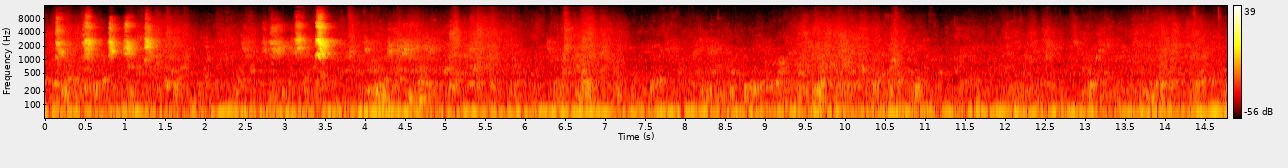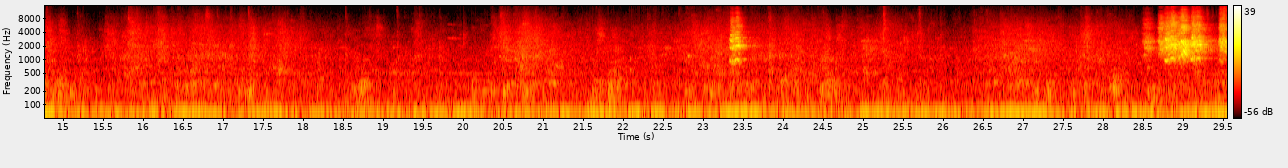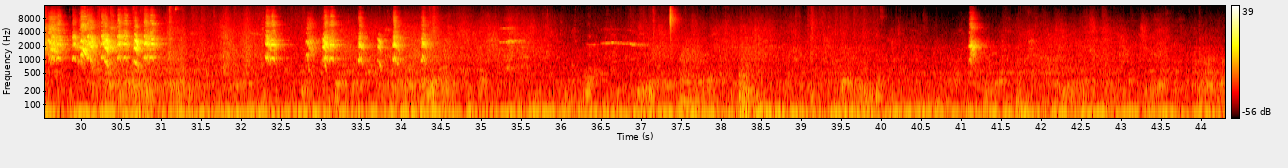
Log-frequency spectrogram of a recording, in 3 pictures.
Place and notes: {"title": "Rovinj, Croatia - birds", "date": "2012-12-29 12:40:00", "description": "narrow staircase to the sea, an old man passing by, black birds flying over roofs, waves ...", "latitude": "45.08", "longitude": "13.63", "altitude": "15", "timezone": "Europe/Zagreb"}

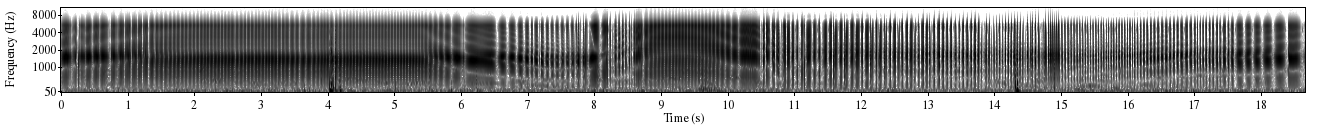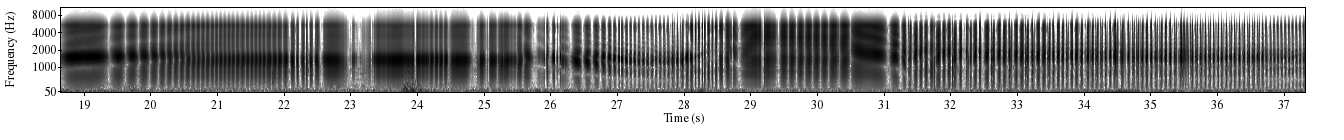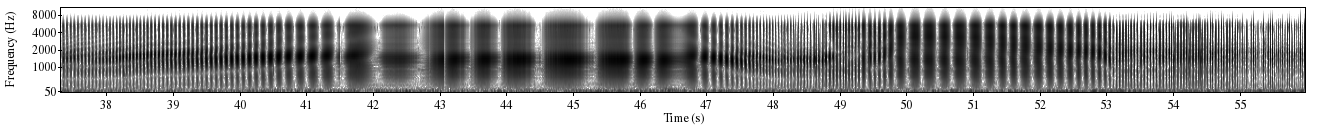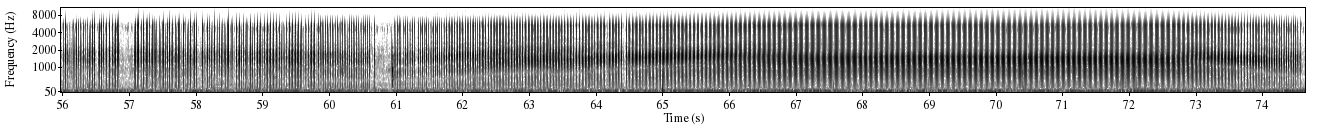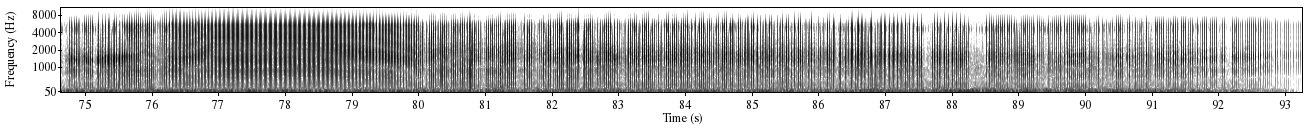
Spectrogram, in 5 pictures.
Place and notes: {"title": "Water grass, Riga Botanical Gardens", "date": "2011-10-10 02:46:00", "description": "Plant recording made for White Night, Riga 2011.", "latitude": "56.95", "longitude": "24.06", "altitude": "12", "timezone": "Europe/Riga"}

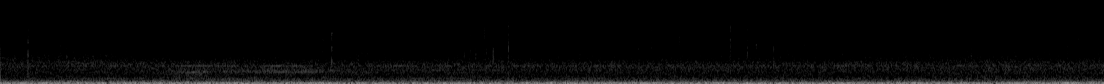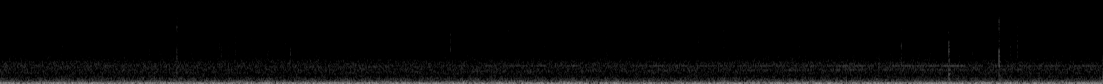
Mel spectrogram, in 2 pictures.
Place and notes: {"title": "Königsheide, Berlin - forest ambience at the pond", "date": "2020-05-23", "description": "Part 1 of a 12h sonic observation at Königsheideteich, a small pond and sanctuary for amphibia. Recordings made with a remote controlled recording unit. Distant city drone (cars, S-Bahn trains etc.) is present more or less all the time in this inner city Berlin forest. Drops of rain\n(IQAudio Zero/Raspberry Pi Zero, Primo EM172)", "latitude": "52.45", "longitude": "13.49", "altitude": "38", "timezone": "Europe/Berlin"}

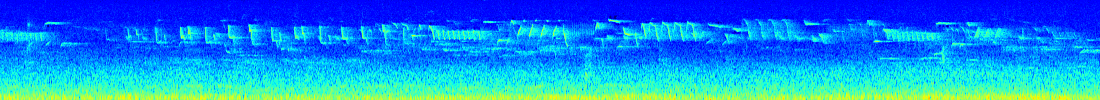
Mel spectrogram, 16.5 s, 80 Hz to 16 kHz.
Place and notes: {"title": "Bois des Bruyères, Waterloo, Belgique - Morning birds", "date": "2022-04-11 09:58:00", "description": "Tech Note : Ambeo Smart Headset binaural → iPhone, listen with headphones.", "latitude": "50.72", "longitude": "4.38", "altitude": "117", "timezone": "Europe/Brussels"}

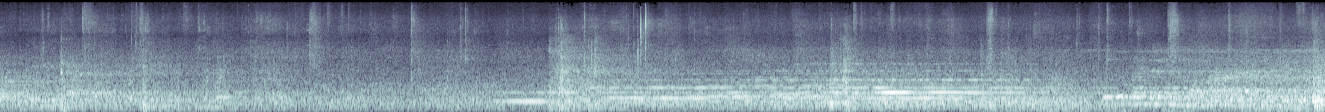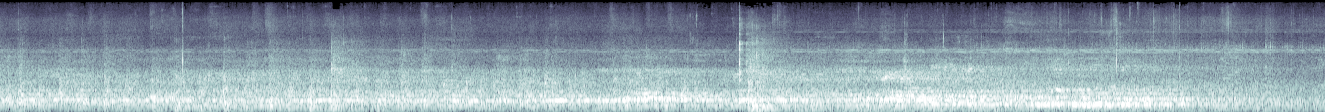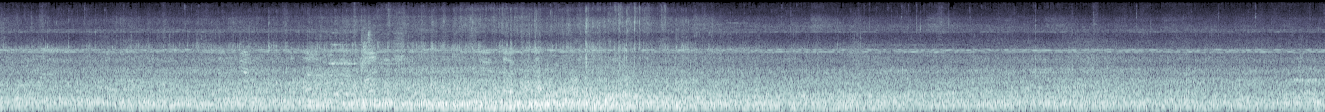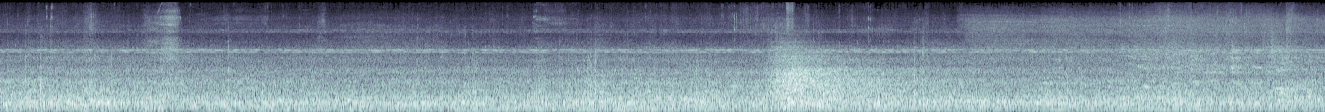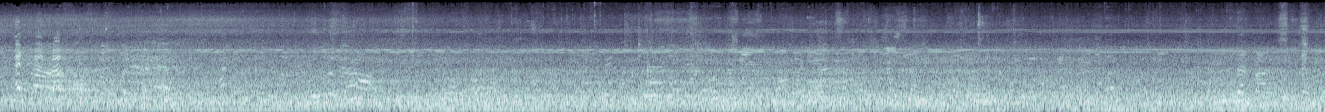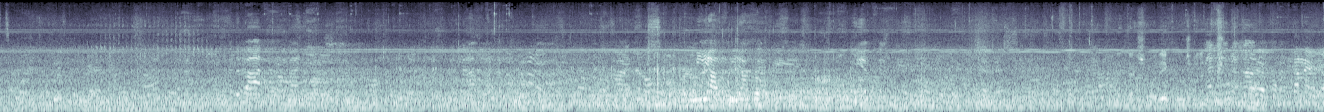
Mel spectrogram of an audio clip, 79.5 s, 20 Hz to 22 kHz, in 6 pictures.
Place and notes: {"title": "Budapest, Budapest-Nyugati, Hungary - Budapest és Prága között", "date": "2020-02-15 10:06:00", "description": "Ěrtesítés a vonat indulásáról Budapest és Prága között", "latitude": "47.51", "longitude": "19.06", "altitude": "109", "timezone": "Europe/Budapest"}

